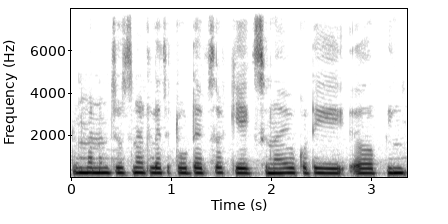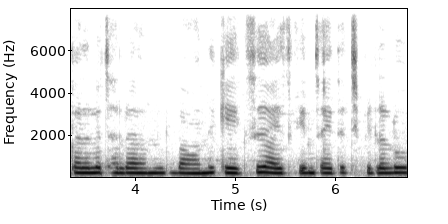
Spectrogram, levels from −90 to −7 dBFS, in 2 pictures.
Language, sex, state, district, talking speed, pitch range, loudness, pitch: Telugu, female, Telangana, Nalgonda, 160 wpm, 225-235 Hz, -16 LUFS, 230 Hz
